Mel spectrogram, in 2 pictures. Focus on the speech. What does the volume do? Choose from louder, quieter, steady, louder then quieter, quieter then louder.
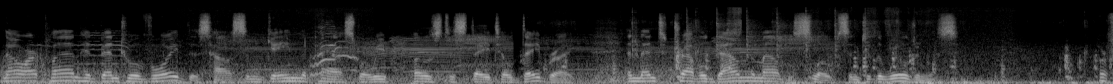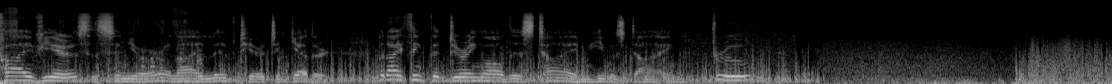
steady.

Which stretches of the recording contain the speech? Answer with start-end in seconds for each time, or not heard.
0.0-9.7, 10.9-18.7.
